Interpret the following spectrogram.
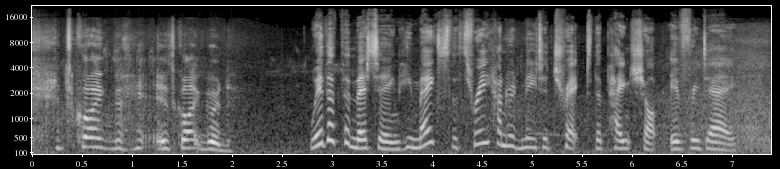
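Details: Adult narrator; normal speech.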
